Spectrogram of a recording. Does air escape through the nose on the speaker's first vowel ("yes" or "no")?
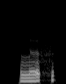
no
